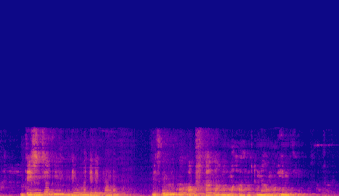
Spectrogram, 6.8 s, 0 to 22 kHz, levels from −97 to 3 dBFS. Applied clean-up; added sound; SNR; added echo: neural separator model SepFormer DNS4.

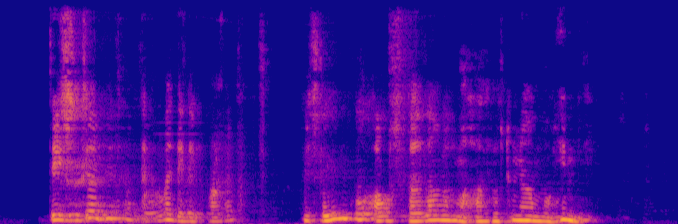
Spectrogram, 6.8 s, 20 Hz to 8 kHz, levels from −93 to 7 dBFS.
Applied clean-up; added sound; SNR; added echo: neural mask model DeepFilterNet 3.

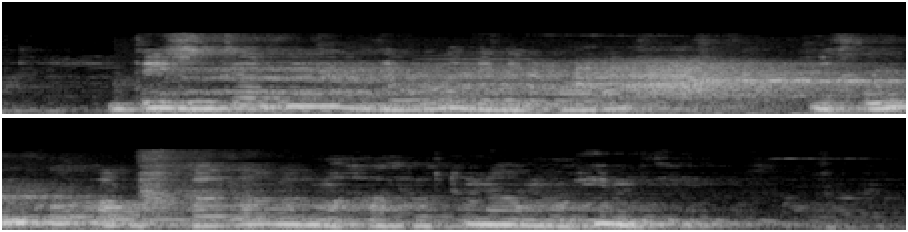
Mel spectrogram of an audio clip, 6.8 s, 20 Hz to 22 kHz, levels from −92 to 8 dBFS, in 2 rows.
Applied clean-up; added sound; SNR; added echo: none; Animal; 6 dB; reverberation time 1.2 s.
